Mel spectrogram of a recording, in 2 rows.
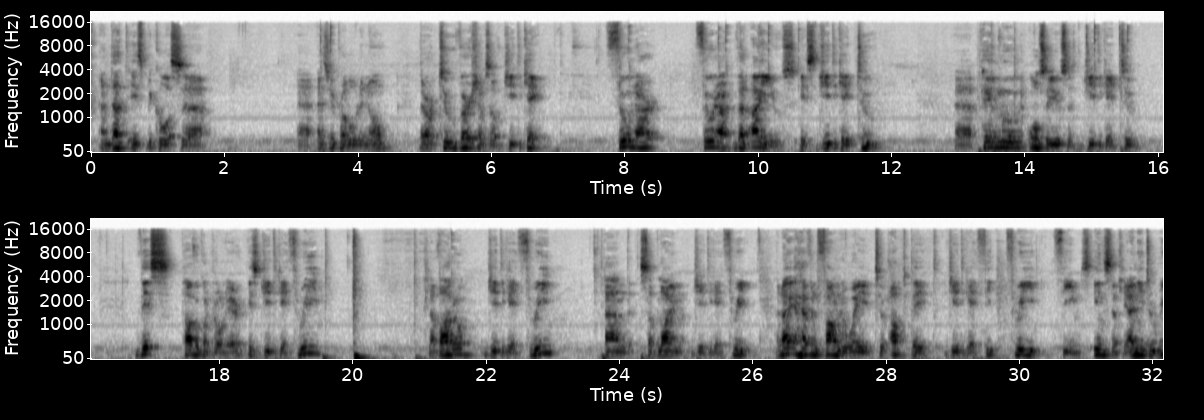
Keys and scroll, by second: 13.6 super+f, 20.1 super+v, 24.4 super+s.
